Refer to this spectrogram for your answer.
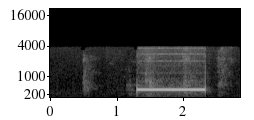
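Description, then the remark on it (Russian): A single steady telephone ringing tone while a caller waits for an operator at a business centre: one loud, flat, mid-pitched beep lasting about a second, heard over a thin phone line, with faint muffled sounds before and after. “Вы позвонили в бизнес-центр. Пожалуйста, дождитесь ответа оператора.”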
